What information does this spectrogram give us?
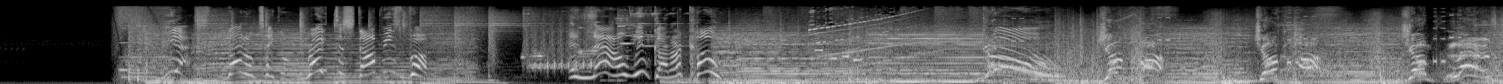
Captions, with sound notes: Yes! That'll take them right to Stompy's bubble. And now we've got our code. [powering up] Go! Jump up, jump up, jump left,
